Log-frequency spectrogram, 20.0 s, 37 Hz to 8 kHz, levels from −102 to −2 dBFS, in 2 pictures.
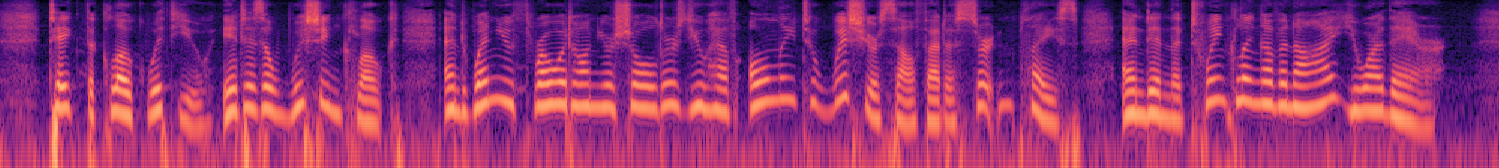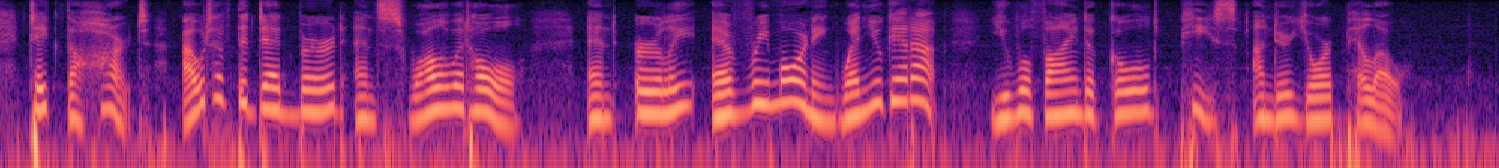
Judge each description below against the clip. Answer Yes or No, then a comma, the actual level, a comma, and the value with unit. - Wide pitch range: Yes, wide, 6.2 semitones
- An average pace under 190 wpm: No, average, 200 wpm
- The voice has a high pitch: Yes, high, 225 Hz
